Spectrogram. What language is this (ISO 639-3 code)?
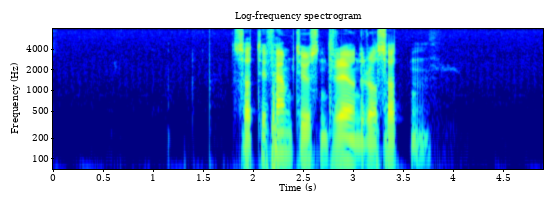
nor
